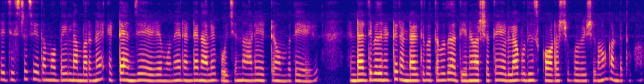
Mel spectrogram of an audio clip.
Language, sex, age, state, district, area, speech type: Malayalam, female, 45-60, Kerala, Kozhikode, urban, read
